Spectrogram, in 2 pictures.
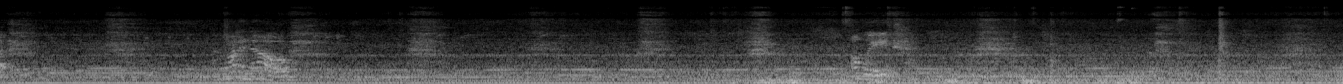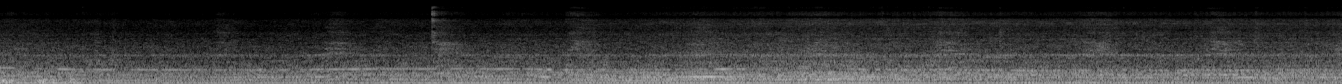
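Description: Sneakers scuff and thud on a concrete floor.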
